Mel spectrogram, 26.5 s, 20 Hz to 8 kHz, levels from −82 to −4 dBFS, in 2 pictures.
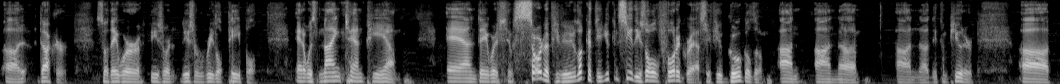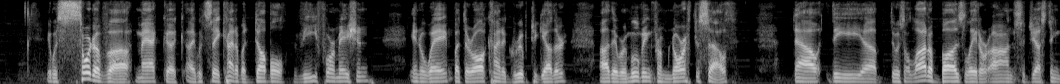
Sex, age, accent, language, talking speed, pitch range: male, 60-79, American, English, 205 wpm, 115-135 Hz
